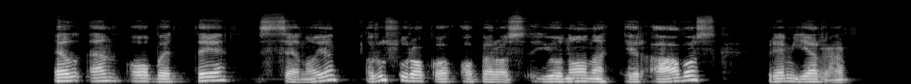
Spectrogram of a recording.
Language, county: Lithuanian, Alytus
